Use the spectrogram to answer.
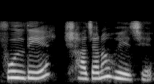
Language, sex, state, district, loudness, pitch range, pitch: Bengali, female, West Bengal, Jalpaiguri, -17 LUFS, 265-310 Hz, 285 Hz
